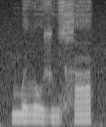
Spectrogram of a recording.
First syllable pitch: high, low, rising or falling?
high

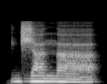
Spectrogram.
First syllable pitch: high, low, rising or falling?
low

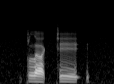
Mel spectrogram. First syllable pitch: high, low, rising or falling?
low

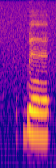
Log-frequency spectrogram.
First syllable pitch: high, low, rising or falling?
low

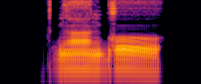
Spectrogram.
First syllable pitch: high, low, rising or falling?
high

